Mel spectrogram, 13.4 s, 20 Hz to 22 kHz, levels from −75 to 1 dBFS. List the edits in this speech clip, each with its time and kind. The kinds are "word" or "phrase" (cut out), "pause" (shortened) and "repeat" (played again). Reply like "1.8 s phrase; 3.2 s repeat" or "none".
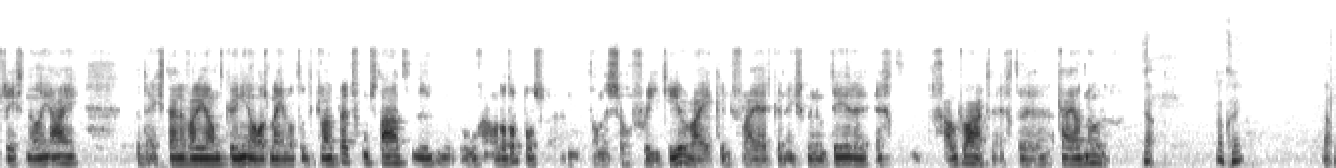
5.8 s pause; 9.3 s word; 10.6 s word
